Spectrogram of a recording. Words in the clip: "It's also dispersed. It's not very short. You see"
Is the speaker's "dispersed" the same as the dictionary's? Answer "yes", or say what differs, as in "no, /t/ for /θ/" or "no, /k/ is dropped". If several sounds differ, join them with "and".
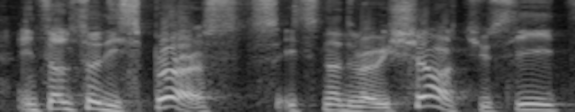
yes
